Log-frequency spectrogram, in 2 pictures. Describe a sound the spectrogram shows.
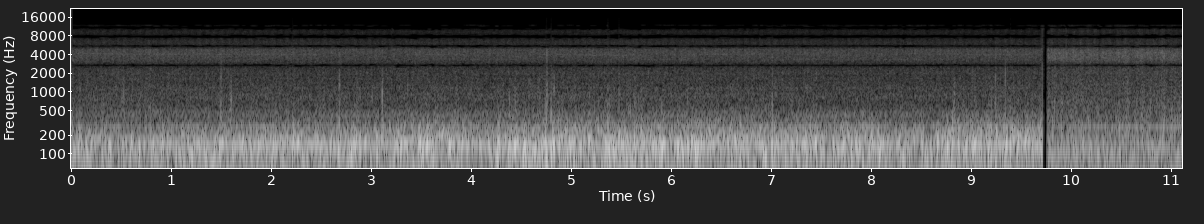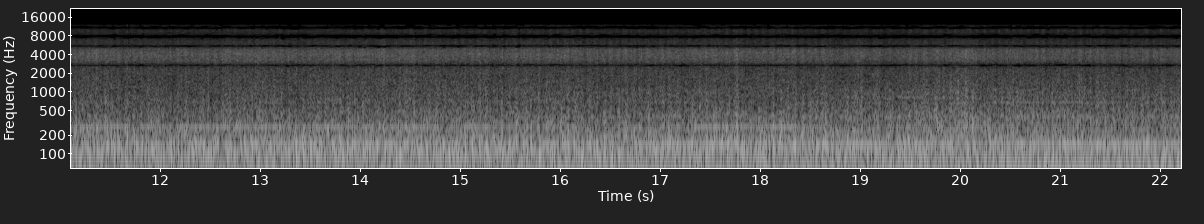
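A helicopter's engine and rotor drone steadily and loudly close by.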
